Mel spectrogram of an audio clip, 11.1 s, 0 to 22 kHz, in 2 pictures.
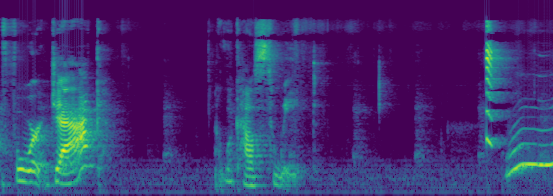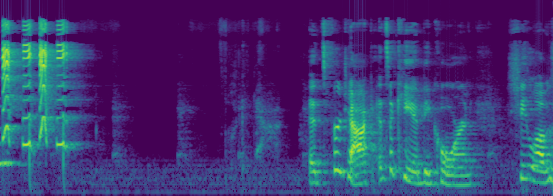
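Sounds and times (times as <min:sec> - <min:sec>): dog toy squeaking: 0:04.8 - 0:06.5.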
